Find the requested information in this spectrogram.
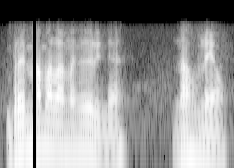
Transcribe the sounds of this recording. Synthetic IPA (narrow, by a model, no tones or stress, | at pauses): bɾajmamalanaŋɯɾina | naɦumnajaw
